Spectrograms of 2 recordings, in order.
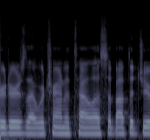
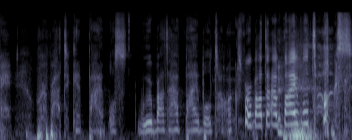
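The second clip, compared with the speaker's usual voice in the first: confiding side remark, high and raised; 7 semitones higher, 6 dB louder than usual. Retelling whispering to a friend before a man came up: imitating own whisper. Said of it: "I was whispering to you".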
